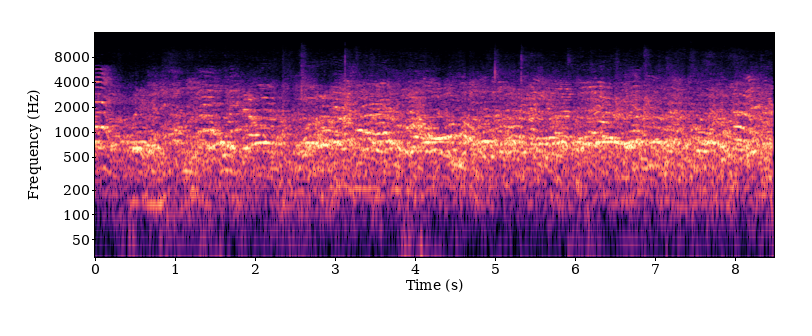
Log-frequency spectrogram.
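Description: Rugby players thud together in a tackle.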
